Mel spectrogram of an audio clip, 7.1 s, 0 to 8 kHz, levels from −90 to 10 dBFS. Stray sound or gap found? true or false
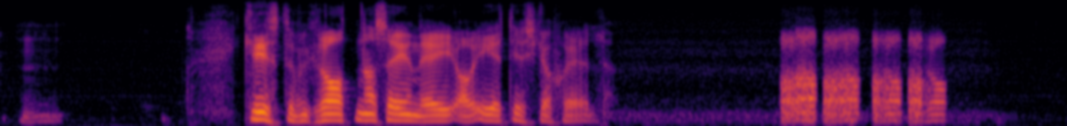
true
